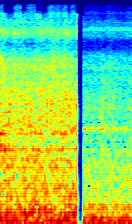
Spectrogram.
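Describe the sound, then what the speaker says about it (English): Water running into a sanitized sink, a steady, full rushing flow that dips for an instant before continuing at the same level. "we have filled up our sanitized sink with water to the water level"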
